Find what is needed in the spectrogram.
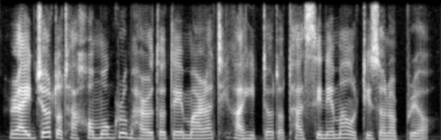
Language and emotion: Assamese, neutral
